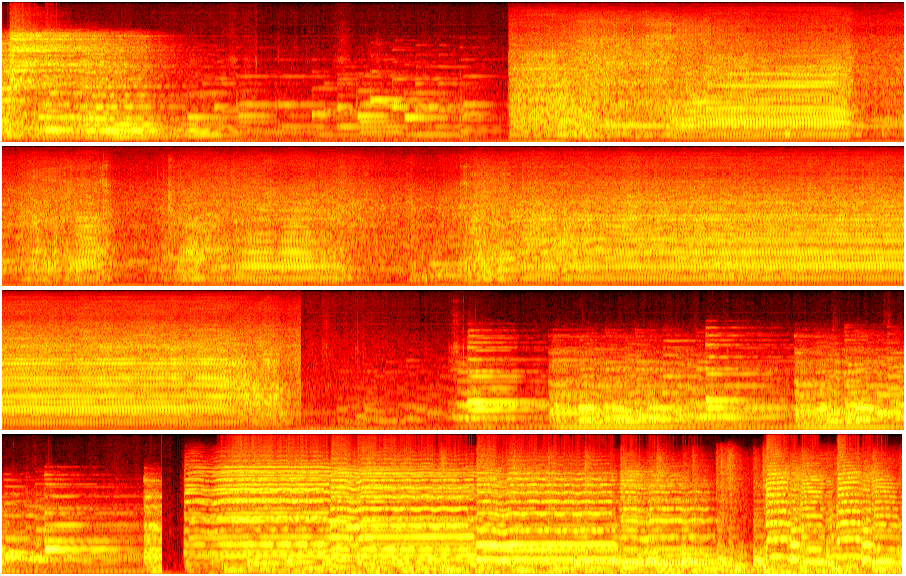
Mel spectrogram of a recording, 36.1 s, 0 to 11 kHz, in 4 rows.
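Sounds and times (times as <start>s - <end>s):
noisy wash: 5.0s - 22.5s.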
